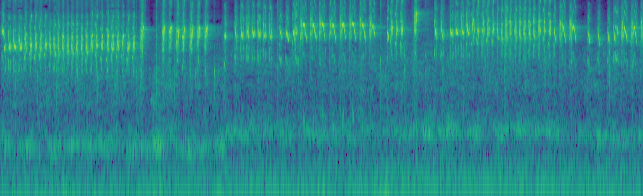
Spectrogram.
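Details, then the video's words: Little spiderhunter song offered as master and lure material for training murai batu, kacer and other songbirds: long runs of rapid, sharp, high chirps in quick succession, broken by brief pauses, with a faint low hum beneath. "Masteran dan Pancingan suara burung Sogok Ontong"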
